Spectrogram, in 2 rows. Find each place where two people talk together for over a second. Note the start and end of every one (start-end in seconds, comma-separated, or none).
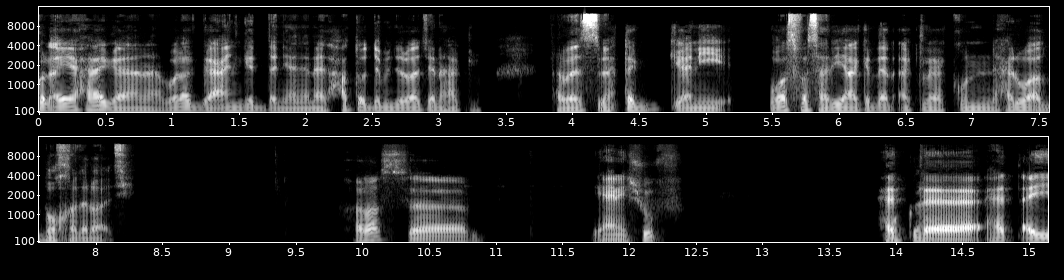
none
